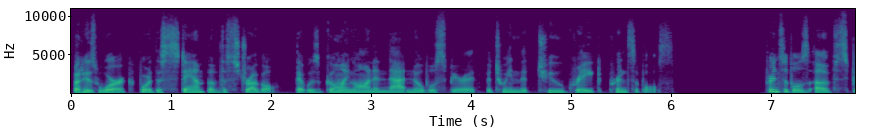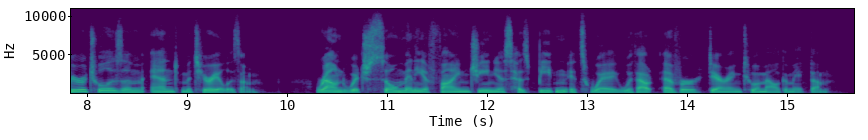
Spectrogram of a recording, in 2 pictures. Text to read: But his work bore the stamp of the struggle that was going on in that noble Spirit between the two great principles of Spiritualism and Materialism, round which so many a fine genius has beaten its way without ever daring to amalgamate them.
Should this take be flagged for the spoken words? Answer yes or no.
yes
